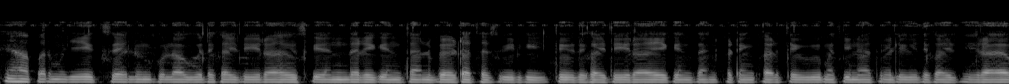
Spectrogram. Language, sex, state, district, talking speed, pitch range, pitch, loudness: Hindi, male, Chhattisgarh, Korba, 215 wpm, 110-115 Hz, 110 Hz, -33 LUFS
